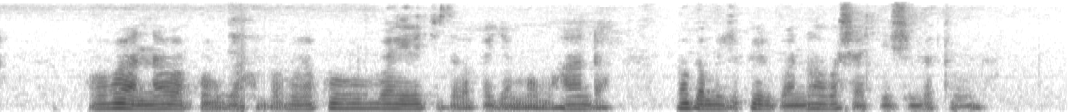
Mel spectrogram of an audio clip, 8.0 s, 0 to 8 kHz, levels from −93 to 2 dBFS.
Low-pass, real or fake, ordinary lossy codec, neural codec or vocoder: 7.2 kHz; real; MP3, 48 kbps; none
